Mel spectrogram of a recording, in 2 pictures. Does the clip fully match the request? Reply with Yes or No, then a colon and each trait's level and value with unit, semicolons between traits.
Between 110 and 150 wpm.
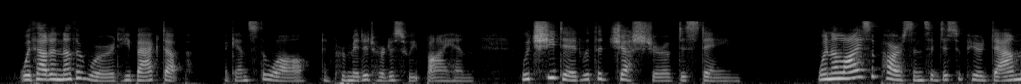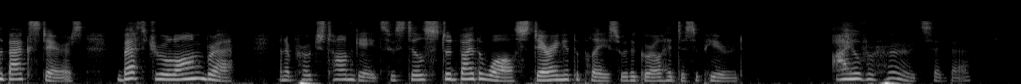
No: average, 180 wpm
